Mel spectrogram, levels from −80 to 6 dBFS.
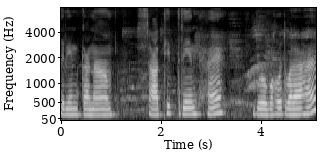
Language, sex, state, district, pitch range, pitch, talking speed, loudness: Hindi, male, Bihar, West Champaran, 160-200 Hz, 170 Hz, 105 wpm, -17 LUFS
